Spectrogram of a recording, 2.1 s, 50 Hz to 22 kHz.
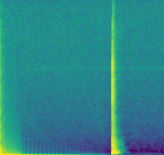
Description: Boomconga 3.4 time 87bpm.wav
